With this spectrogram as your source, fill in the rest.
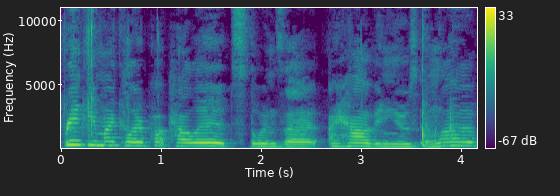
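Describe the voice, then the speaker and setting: High pitch and a fairly slow pace from a woman. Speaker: beauty vlogger. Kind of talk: makeup tutorial. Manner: casual, chatty.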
